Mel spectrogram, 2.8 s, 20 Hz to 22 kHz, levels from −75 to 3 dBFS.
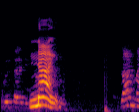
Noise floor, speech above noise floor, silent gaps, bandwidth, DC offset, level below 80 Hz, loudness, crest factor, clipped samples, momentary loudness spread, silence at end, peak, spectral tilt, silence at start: -64 dBFS; 49 dB; none; 11.5 kHz; under 0.1%; -58 dBFS; -14 LUFS; 18 dB; under 0.1%; 22 LU; 0 s; -2 dBFS; -5 dB/octave; 0.1 s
